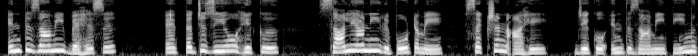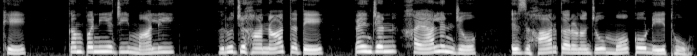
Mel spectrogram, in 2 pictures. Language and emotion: Sindhi, neutral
